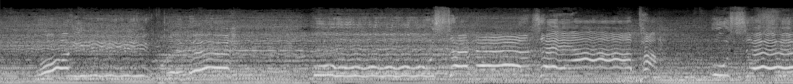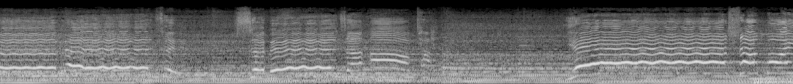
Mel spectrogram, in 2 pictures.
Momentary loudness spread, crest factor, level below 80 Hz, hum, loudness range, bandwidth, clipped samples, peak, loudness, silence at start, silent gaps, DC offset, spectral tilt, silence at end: 8 LU; 12 dB; -28 dBFS; none; 2 LU; 16 kHz; under 0.1%; 0 dBFS; -11 LUFS; 0 s; none; under 0.1%; -3.5 dB/octave; 0 s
